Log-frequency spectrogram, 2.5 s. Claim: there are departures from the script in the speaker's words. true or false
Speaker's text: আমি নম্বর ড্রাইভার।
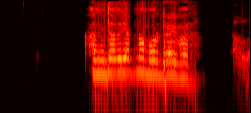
true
